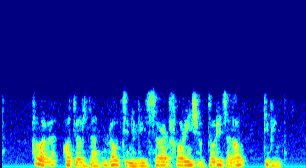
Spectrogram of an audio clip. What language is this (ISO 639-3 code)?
eng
